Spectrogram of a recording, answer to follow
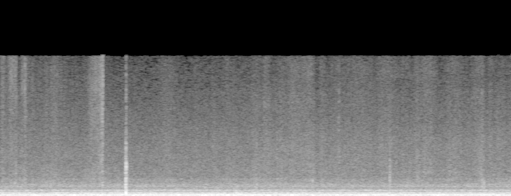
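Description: Car engine idling steadily, heard from inside the cabin as a low, even hum.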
